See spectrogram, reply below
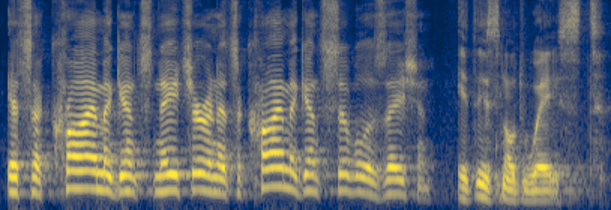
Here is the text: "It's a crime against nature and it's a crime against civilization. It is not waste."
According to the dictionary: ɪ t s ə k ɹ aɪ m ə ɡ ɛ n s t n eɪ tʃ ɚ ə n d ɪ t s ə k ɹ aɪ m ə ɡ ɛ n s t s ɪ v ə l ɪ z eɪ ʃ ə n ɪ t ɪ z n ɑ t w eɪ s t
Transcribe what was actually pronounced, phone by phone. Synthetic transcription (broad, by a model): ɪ t s ə k ɹ aɪ m ə ɡ ɛ n s t n eɪ tʃ ɚ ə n ɪ t s ə k ɹ aɪ m ə ɡ ɛ n s t s ɪ v ə l ɪ z eɪ ʃ ə n ɪ t ɪ z n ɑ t w eɪ s t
